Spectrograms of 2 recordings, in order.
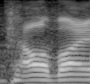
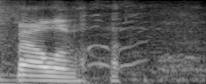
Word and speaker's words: Falavai: He's going to hand it off to Talavai, and he's knocked down in the backfield. Falavai. You just say it. It's Falavai. I said it Talavai the first time, but Valavai. Okay, there you go.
